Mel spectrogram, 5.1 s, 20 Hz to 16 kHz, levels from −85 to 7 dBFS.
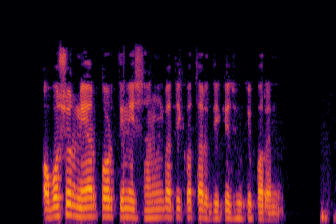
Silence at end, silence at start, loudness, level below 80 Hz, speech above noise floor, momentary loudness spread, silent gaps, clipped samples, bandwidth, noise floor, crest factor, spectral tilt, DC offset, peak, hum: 0.15 s; 0.65 s; -18 LUFS; -58 dBFS; 68 dB; 9 LU; none; under 0.1%; 7.6 kHz; -86 dBFS; 18 dB; -5 dB/octave; under 0.1%; -2 dBFS; none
